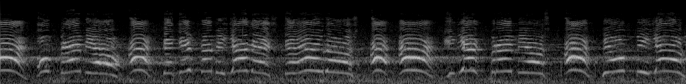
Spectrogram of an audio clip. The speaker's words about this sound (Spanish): Si este verano estás mirando el mar, pasa una gaviota y oyes...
